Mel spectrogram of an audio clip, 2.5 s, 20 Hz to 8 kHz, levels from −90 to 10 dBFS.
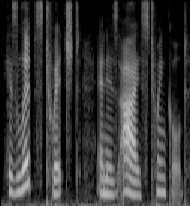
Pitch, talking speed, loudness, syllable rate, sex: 220 Hz, 165 wpm, -21 LUFS, 4.1 syllables/s, female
